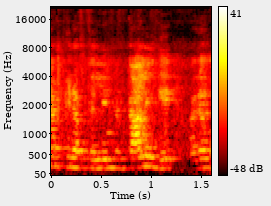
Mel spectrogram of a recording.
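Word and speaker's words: phenolphthalein: फिनोप्थलीन लिखते हैं, फिनो ऐसे पढ़ते तो लिखते तो एल भी है, साइलेंट है, फिनोप्थलीन ऐसे याद रखिएगा, एक्चुअली याद है बच्चे से नहीं लगेगा, ठीक है।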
